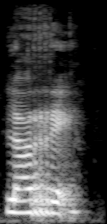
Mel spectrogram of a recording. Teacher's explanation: what's written as a double R in Basque. So that would be like kind of a rolled R.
